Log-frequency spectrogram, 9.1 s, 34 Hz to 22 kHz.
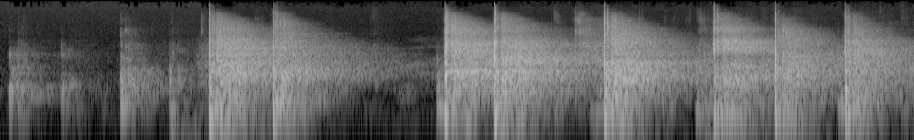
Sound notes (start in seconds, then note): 2.4 ball tapping; 7.0 ball tapping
